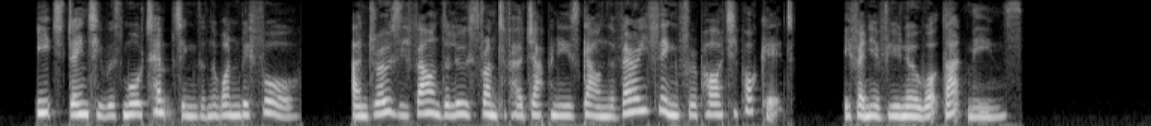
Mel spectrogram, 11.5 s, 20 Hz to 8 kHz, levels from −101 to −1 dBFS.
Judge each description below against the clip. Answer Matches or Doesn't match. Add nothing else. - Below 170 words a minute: Doesn't match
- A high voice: Matches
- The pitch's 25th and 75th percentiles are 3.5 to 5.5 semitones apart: Doesn't match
